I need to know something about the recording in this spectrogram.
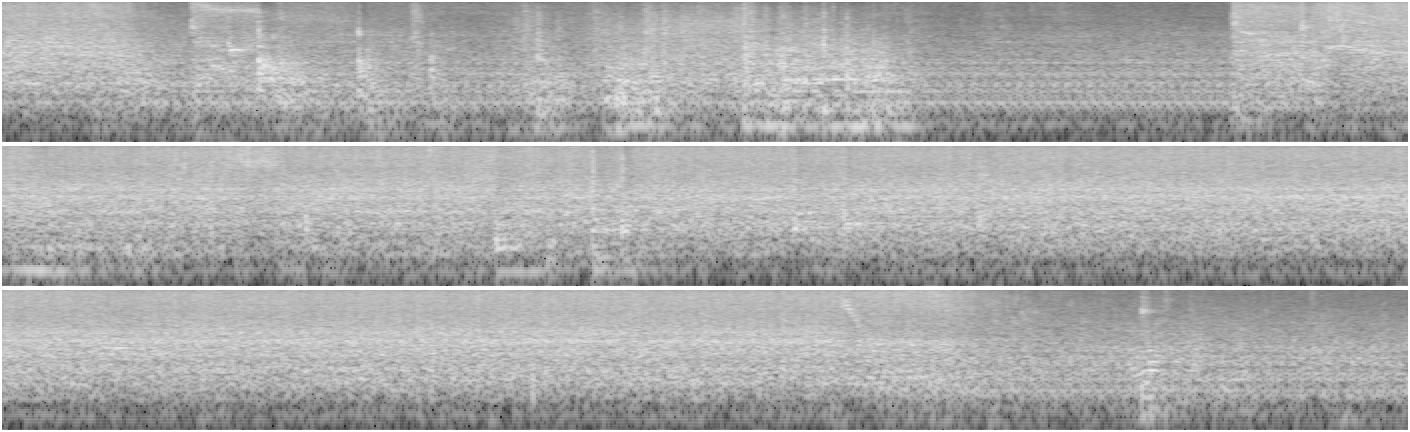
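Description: A filling machine clanks and hums.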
